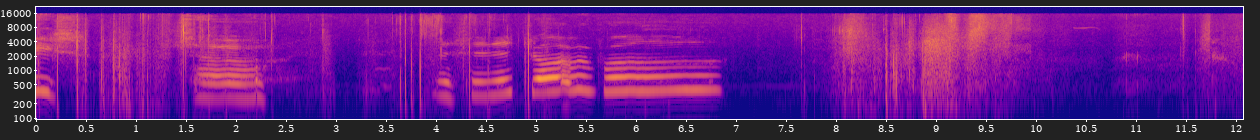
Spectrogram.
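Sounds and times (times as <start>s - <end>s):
soft rustling: 0.0s - 5.1s, 7.6s - 10.5s
girl singing a long note: 4.0s - 6.9s.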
